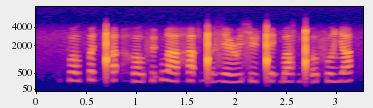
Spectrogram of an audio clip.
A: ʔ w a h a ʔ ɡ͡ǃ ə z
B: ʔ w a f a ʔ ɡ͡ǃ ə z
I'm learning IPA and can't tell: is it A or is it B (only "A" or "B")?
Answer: A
